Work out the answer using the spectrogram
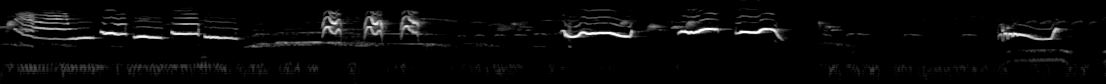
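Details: A black-throated laughingthrush sings during morning voice practice, mixing bold wavering whistles, buzzy bursts and slurred dipping notes separated by brief pauses.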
